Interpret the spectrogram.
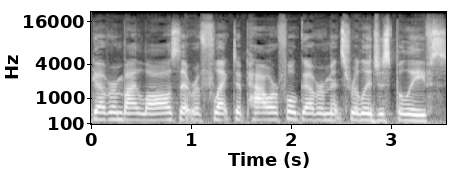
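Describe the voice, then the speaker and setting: A woman with an American accent uses a normal speaking voice at a medium pitch and a fairly quick pace. The recording is very clean, with a silent background. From South Carolina. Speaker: member of the public giving testimony. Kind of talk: public testimony.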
